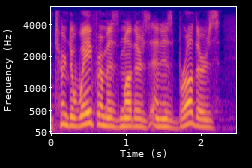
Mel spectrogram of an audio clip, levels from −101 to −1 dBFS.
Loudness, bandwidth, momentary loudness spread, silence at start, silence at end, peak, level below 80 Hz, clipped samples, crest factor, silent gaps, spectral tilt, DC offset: -26 LUFS; 5.8 kHz; 6 LU; 0 s; 0.25 s; -10 dBFS; -76 dBFS; under 0.1%; 16 dB; none; -8.5 dB/octave; under 0.1%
